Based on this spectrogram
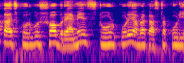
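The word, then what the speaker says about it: RAM: R capital R এ এম আমরা লিখব, র্যাম উচ্চারণ করব, র্যান্ডম অ্যাক্সেস মেমোরি।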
